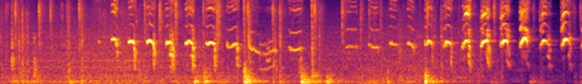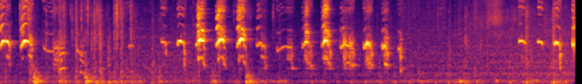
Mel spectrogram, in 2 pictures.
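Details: Whining Yorkshire Terrier puppy: a long run of sharp, high, squeaky whimpers, roughly four per second, pausing briefly and resuming, with occasional low thumps in a quiet room.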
